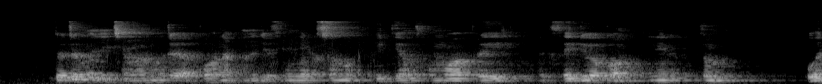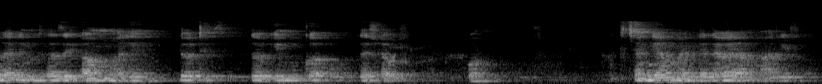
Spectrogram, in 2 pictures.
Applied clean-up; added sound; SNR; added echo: neural separator model SepFormer DNS4.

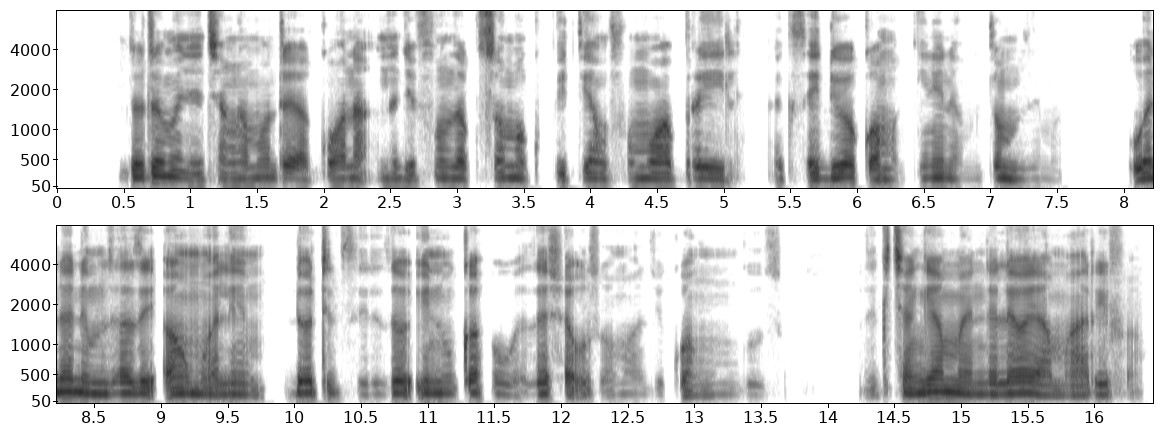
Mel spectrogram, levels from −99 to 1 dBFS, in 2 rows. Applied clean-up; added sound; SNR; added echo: none; none; none; none.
